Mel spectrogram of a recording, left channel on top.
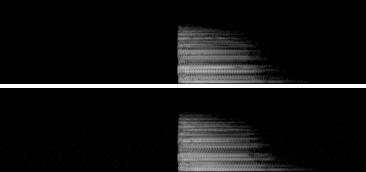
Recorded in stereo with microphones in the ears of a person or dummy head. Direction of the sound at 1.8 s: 40° left (ahead or behind).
